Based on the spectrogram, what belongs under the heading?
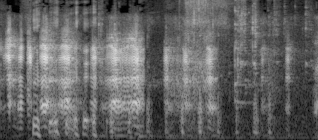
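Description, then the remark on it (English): A female dog whines and yowls insistently, wanting to go outside, in a series of loud, bleating cries with brief pauses between them, wavering in pitch throughout. “Anyway, we'll take a quick break while I let my dog go outside. She clearly needs to get outside and stretch her legs for a moment.”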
